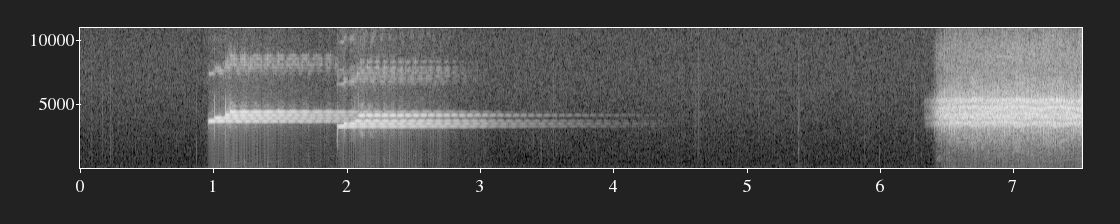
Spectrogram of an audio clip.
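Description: A sword rings out with a bright, shimmering metallic tone.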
